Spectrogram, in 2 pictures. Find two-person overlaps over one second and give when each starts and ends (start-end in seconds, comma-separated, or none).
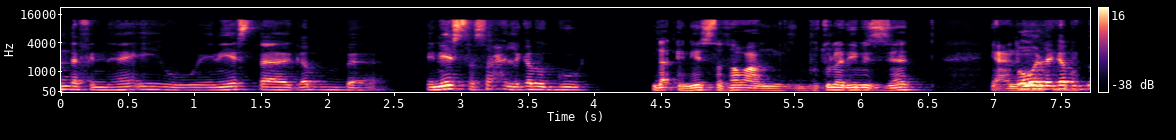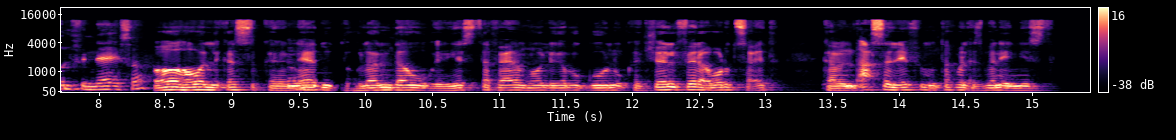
none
